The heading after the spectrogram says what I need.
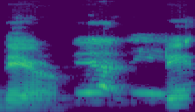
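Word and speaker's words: there: को कहते इंग्लिश में देयर इसको देर मत पढ़ना देर टी एच आर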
